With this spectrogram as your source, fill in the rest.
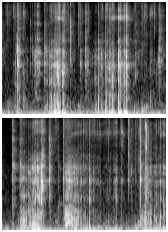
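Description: A solid yellow oval bar of soap held in the hand is shaved with a utility knife blade, sending fine flakes falling. Quick, dry scraping and crackling strokes come in an irregular series, with bright, crisp edges over a low, soft rumble. Each short shave cuts off almost at once.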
